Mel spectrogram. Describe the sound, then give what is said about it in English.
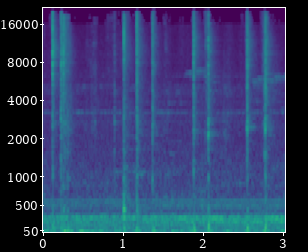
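A sweet potato peeled with a knife rather than a peeler: a run of short, crisp scraping clicks at an irregular pace, fairly soft, over a low steady hum. “She's peeling a potato. I'm peeling a sweet potato. With a knife, not with a peeler.”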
